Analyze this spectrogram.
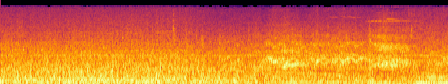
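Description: An old car engine rumbles steadily as the car drives along.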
